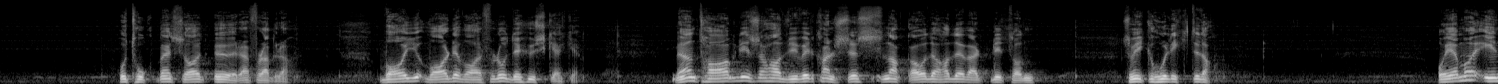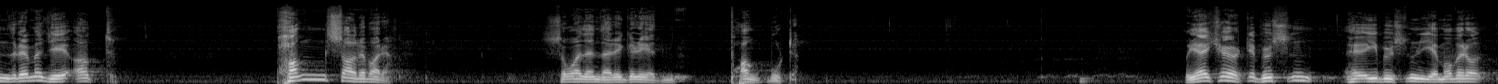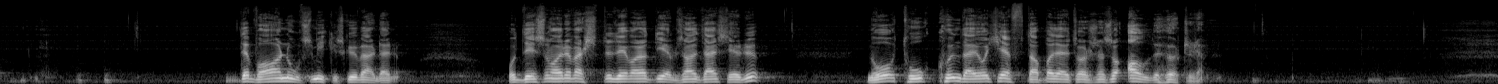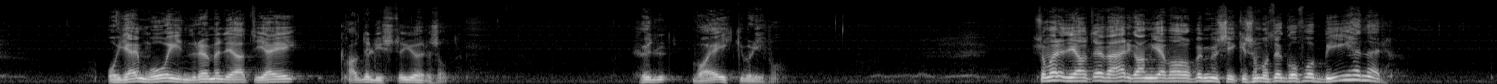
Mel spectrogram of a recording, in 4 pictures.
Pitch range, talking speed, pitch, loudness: 115-150 Hz, 135 wpm, 130 Hz, -19 LUFS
